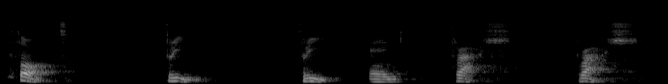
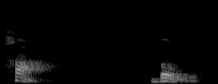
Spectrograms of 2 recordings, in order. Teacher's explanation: the tongue comes out and that is why this sound is called dental fricative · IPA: ɵ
